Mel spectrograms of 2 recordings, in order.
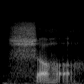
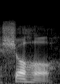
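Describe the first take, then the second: First: Shoho whispered, no voice. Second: Shoho with a breathy h; breathy h starts. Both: Shown as a demonstration. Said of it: "Short and breathy".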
